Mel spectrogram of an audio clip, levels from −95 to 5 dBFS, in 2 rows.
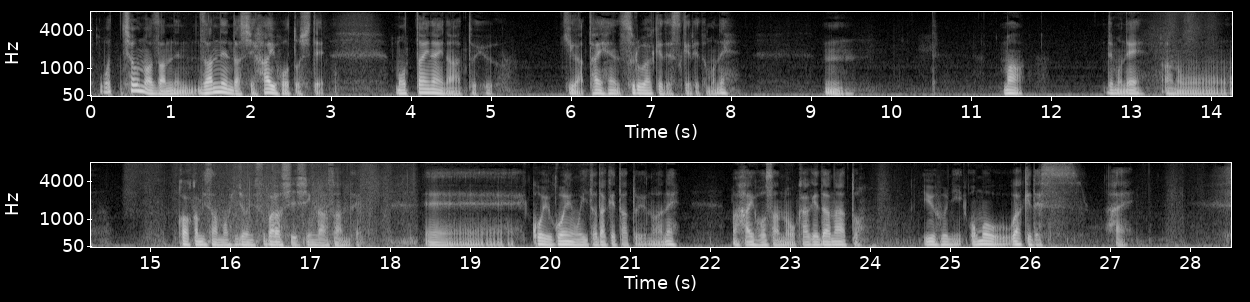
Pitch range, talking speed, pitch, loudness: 80-105 Hz, 240 characters per minute, 95 Hz, -22 LUFS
